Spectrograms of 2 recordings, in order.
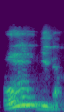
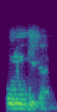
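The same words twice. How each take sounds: First: হুম held high and loud, then গীতা; sounded-out pronunciation. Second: Said in the usual way. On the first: Shown as a demonstration. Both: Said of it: "তাহলে কি হবে?".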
